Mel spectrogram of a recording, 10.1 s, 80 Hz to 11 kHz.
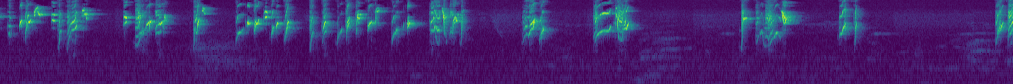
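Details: Three-month-old young European goldfinch from 2015 singing bursts of bright, twittering, tinkling notes in phrases of about half a second to a second, separated by short pauses; no other sounds stand out.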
